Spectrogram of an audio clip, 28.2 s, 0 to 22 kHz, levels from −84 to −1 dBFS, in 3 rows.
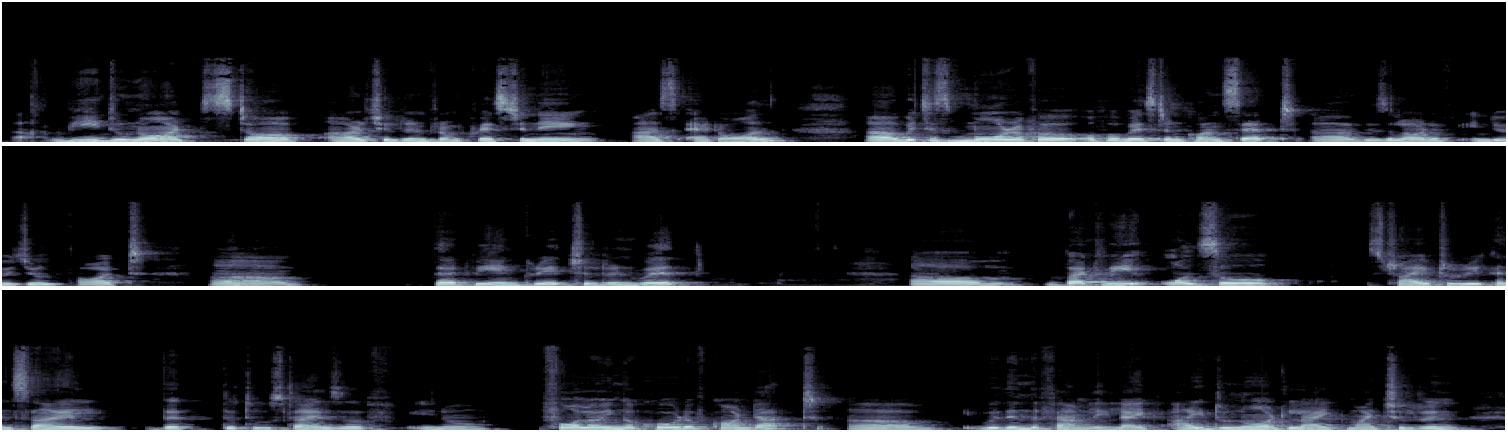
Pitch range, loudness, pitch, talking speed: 180-215 Hz, -24 LUFS, 195 Hz, 135 wpm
